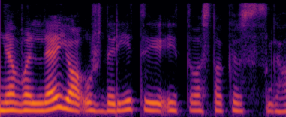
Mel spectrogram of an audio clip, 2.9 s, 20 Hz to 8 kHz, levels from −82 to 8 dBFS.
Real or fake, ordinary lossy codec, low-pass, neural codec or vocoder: fake; MP3, 64 kbps; 7.2 kHz; codec, 16 kHz, 2 kbps, FunCodec, trained on Chinese and English, 25 frames a second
